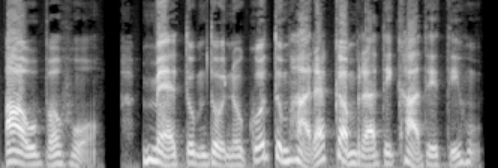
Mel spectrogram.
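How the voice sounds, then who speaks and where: A woman acts out an older cartoon mother-in-law who runs the house. She speaks low and drags out her words. Her manner is bossy and instructing. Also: expressive, measured pace, a bit bright, husky, dry recording, heavily acted.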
